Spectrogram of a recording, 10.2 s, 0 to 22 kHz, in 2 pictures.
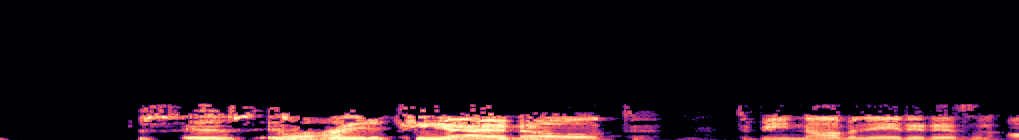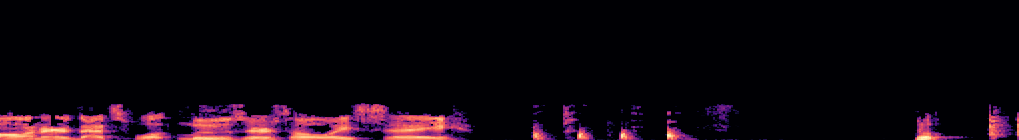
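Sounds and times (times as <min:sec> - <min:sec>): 
speech: 0:00.7 - 0:08.2, 0:09.7 - 0:09.9
person's voice: 0:00.7 - 0:08.5
knocking on a wooden surface: 0:07.8 - 0:08.5.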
